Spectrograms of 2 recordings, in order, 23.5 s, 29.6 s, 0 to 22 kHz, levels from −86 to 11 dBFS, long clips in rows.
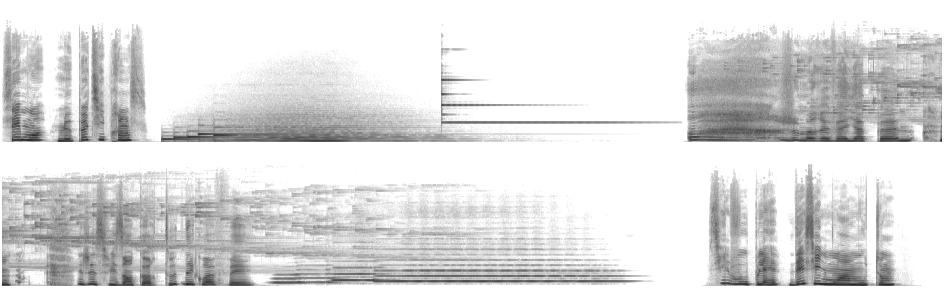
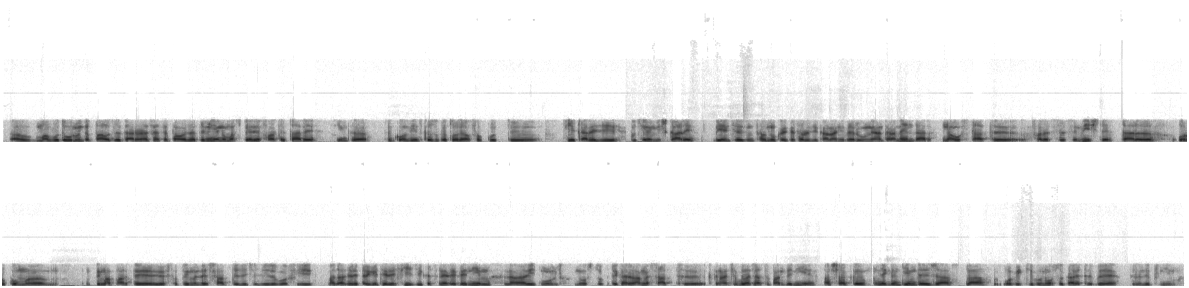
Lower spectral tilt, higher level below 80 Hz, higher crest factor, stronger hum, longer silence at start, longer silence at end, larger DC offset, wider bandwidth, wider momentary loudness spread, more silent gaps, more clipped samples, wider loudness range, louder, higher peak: second, -2 dB/octave vs -6.5 dB/octave; second, -58 dBFS vs -48 dBFS; about the same, 16 dB vs 14 dB; neither; about the same, 0.05 s vs 0.1 s; first, 0.6 s vs 0.05 s; neither; first, 17.5 kHz vs 3.7 kHz; first, 18 LU vs 7 LU; first, 20.08-20.50 s vs none; neither; first, 11 LU vs 3 LU; second, -18 LUFS vs -14 LUFS; about the same, -2 dBFS vs 0 dBFS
